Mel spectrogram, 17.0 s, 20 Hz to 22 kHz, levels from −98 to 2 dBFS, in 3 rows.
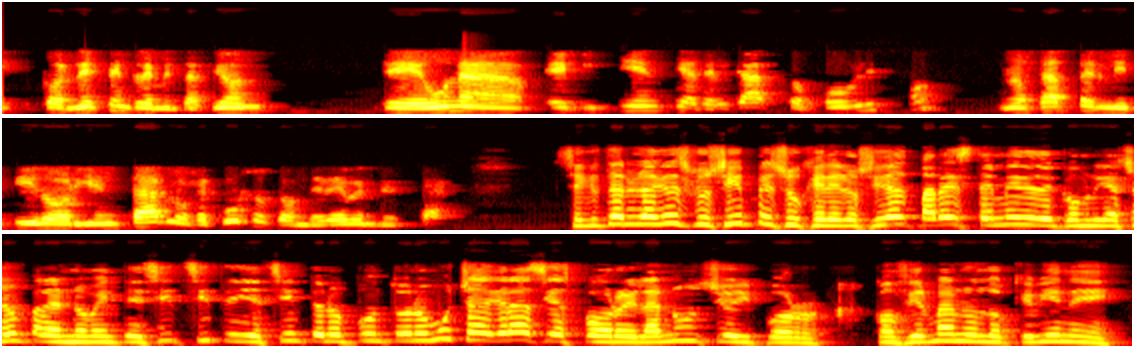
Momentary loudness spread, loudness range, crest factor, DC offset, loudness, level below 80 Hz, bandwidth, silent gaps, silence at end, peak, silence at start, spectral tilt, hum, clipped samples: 12 LU; 4 LU; 18 dB; under 0.1%; -18 LUFS; -74 dBFS; 8 kHz; none; 0.1 s; 0 dBFS; 0 s; -3.5 dB/octave; none; under 0.1%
